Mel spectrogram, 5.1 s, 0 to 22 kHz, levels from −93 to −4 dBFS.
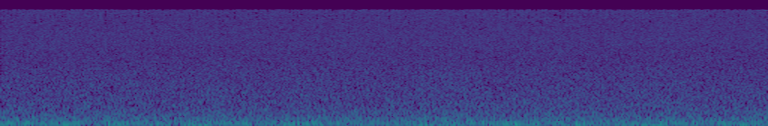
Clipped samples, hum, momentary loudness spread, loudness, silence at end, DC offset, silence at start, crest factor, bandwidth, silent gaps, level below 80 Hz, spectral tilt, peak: under 0.1%; none; 0 LU; -55 LUFS; 0 s; under 0.1%; 0 s; 14 dB; 17 kHz; none; -62 dBFS; -2.5 dB/octave; -42 dBFS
